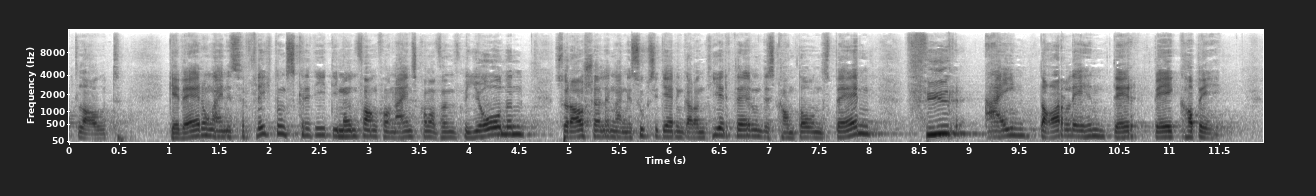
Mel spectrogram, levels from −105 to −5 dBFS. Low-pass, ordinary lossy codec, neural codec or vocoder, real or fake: 14.4 kHz; AAC, 64 kbps; vocoder, 44.1 kHz, 128 mel bands, Pupu-Vocoder; fake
